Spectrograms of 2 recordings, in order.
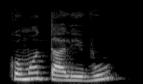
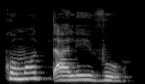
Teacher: there's a liaison between comment and allez because allez starts with a vowel. So we add the T of the previous word and a from allez to make a liaison, comment allez-vous?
